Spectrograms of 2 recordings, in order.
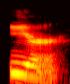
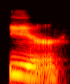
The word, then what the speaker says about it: ir: um here's our second lesson the word is ear okay it's spelled I it's pronounced ear okay this is not what the word means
